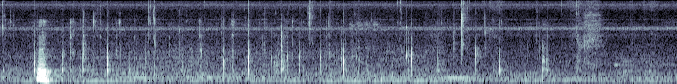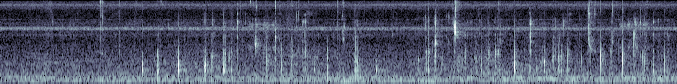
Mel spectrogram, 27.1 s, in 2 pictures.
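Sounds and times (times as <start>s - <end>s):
wet chewing mouth clicks: 21.8s - 27.0s.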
